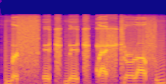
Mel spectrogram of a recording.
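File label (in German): "Muss Ich Mich Bestrafen", German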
